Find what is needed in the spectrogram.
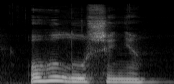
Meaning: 1. verbal noun of оголоси́ти pf (oholosýty): announcement (act of announcing) 2. announcement (that which conveys what is announced) 3. advertisement, notice, poster
- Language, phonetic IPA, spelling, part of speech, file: Ukrainian, [ɔɦɔˈɫɔʃenʲːɐ], оголошення, noun, Uk-оголошення.ogg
